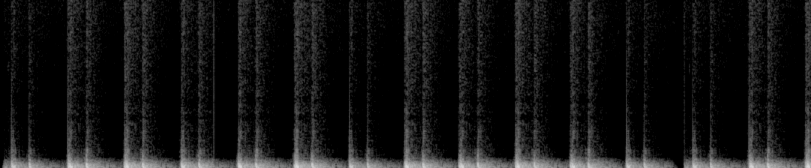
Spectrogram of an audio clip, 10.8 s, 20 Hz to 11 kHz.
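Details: Edited sound-effect recording of a baby heartbeat: steady paired low thumps at about 80 beats a minute.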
